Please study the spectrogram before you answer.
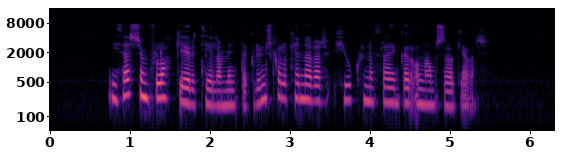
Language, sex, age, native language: Icelandic, female, 20-29, Icelandic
